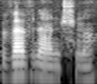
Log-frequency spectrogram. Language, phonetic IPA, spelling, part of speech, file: Polish, [vɛvˈnɛ̃nṭʃnɨ], wewnętrzny, adjective, Pl-wewnętrzny.ogg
